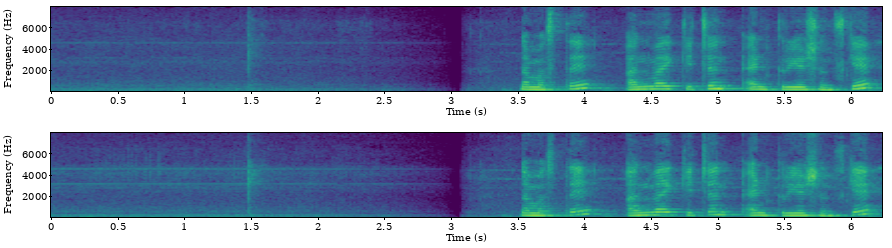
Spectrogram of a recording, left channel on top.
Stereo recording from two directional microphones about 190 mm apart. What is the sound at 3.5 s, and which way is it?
A woman's voice, 45° left (ahead or behind).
